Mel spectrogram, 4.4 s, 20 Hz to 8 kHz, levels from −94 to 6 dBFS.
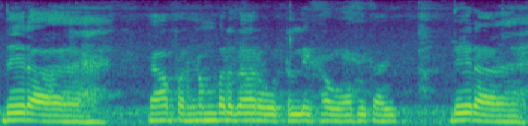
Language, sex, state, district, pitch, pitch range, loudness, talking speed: Hindi, male, Haryana, Charkhi Dadri, 155 Hz, 145-165 Hz, -12 LUFS, 175 wpm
